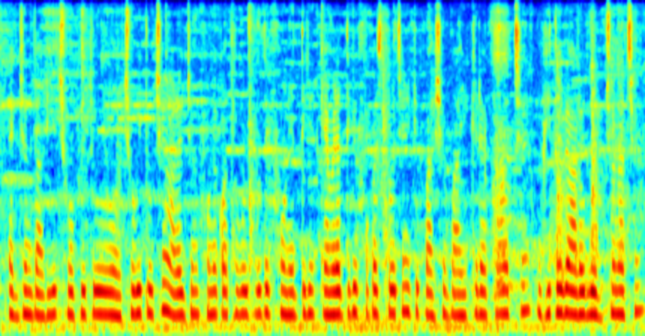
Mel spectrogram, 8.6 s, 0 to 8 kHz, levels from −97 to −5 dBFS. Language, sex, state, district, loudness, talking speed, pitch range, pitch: Bengali, female, West Bengal, North 24 Parganas, -16 LUFS, 200 wpm, 200-215 Hz, 205 Hz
